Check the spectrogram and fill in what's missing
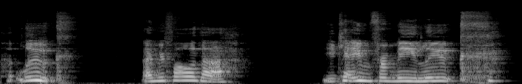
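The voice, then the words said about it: Leeds accent, Darth Vader line. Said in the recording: “Darth Vader from Leeds.”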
